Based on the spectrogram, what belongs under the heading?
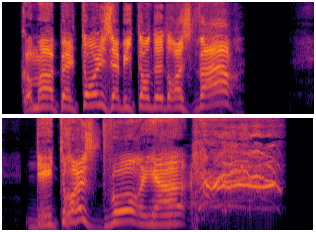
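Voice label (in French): French Homme Blague; Drustvar; Kultirassien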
